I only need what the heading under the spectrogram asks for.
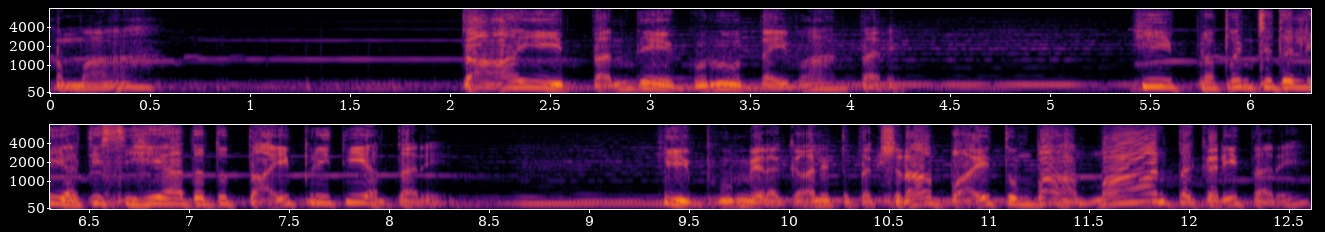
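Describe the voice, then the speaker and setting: A man's voice: fairly high pitch, very animated, measured pace, pauses often. An actor playing a grown son who speaks to his mother, turning from tender to bitter and pleading, in film melodrama dialogue with music underneath. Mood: bitter reproach. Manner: emotional, swings from tender to bitter reproach.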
